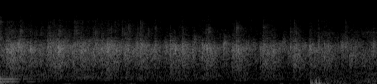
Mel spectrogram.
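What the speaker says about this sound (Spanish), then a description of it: "Vamos a darle palmas de alabanza al Señor." A church congregation claps together in praise during a service, a steady, dense wash of applause that holds at an even level throughout, with no voices heard.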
